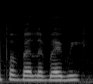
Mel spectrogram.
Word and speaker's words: Favelababy: Hey, I'm Favelababy.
